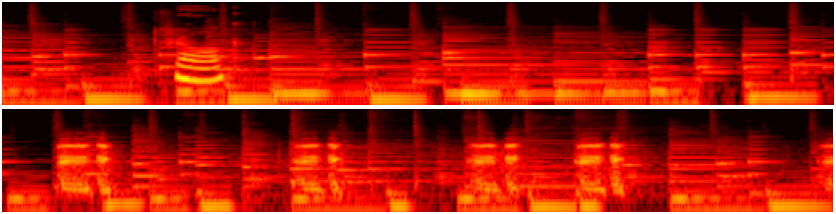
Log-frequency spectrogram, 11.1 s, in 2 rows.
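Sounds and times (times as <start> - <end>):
frog double croaks: 5.9 - 6.4, 7.5 - 7.9, 8.6 - 9.8.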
